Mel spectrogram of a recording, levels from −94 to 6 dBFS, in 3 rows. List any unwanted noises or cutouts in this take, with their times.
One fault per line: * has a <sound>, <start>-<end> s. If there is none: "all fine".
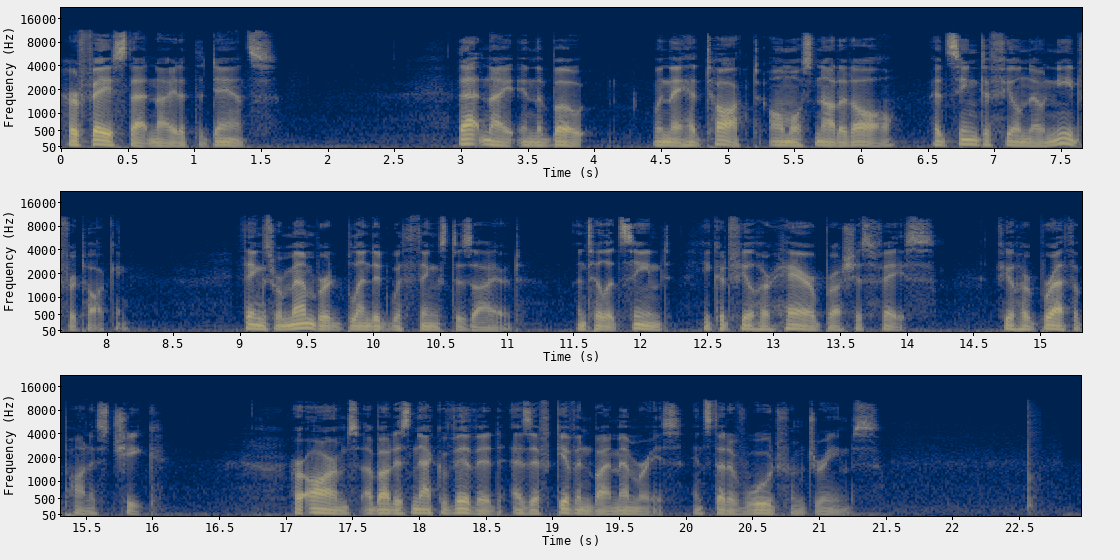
* has a tap, 22.6-22.7 s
